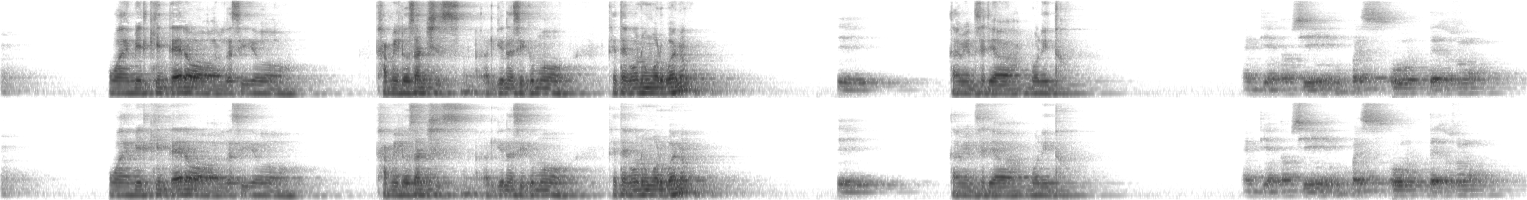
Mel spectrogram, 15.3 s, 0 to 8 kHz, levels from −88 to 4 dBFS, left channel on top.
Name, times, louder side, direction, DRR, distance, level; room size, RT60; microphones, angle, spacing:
voice 1, 1.1-2.9 3.8-5.6 6.1-6.9 9.5-10.6, left 3 dB, 60° left, 10 dB, 0.7 m, -24 dB
voice 2, 12.4-14.7, right 1 dB, 50° right, -4 dB, 3.0 m, -31 dB
8.6 x 6.2 x 6.1 m, 0.95 s
head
